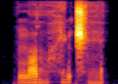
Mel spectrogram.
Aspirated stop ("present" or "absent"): present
